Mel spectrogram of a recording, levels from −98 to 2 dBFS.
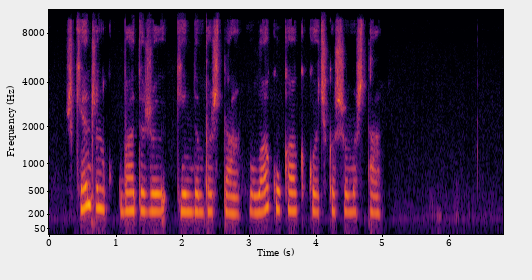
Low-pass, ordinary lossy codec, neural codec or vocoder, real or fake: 9.9 kHz; Opus, 16 kbps; none; real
